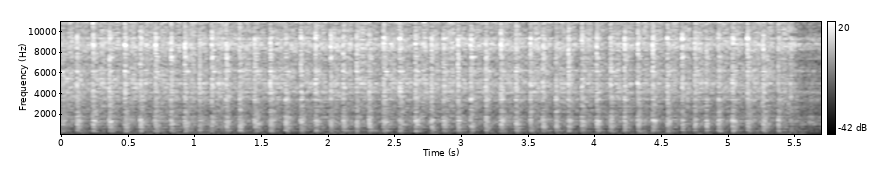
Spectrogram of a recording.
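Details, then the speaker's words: 2009 Hyundai Sonata crank no-start with decent compression and sandblasted plugs reinstalled; it won't fire even on propane, so a mechanical or cam timing fault is suspected: even cranking about seven beats a second, never catches; exhaust cam was out of time. "i tried running it on propane and it won't fire so it's acting like a mechanical issue i wonder if there's an easy way to control or verify the cam timing is right"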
